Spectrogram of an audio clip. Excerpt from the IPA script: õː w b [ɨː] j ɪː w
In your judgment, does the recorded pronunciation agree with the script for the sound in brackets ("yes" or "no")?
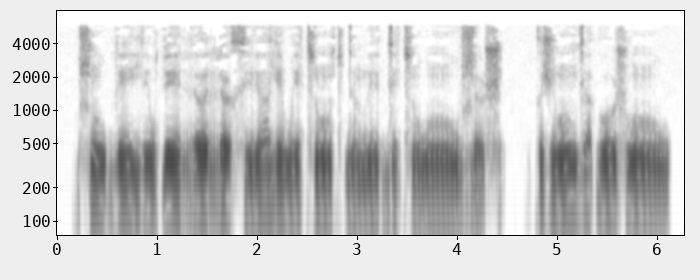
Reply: no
